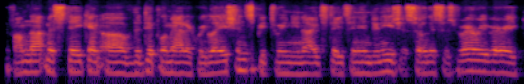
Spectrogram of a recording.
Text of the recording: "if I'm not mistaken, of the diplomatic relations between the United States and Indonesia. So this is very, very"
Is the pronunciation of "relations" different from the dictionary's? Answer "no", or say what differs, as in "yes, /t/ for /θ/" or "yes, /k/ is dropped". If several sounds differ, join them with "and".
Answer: no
